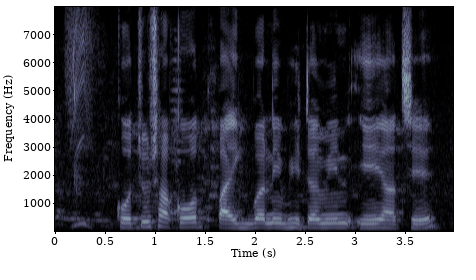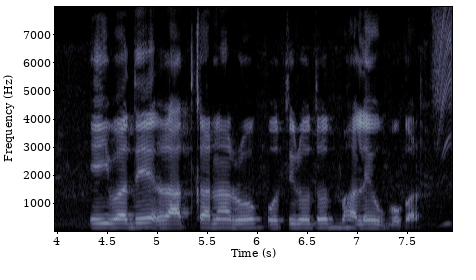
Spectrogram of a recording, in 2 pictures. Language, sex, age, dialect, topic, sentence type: Bengali, male, 25-30, Rajbangshi, agriculture, statement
